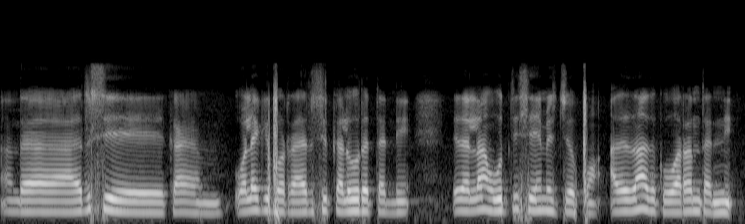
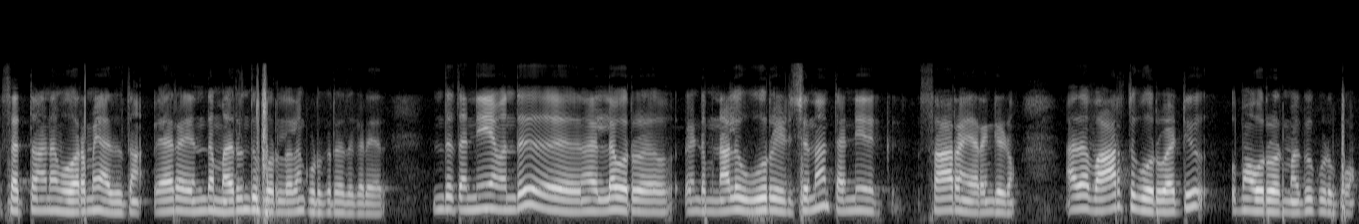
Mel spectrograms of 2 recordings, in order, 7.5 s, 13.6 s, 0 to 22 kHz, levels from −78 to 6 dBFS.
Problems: background sounds at intervals, echo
